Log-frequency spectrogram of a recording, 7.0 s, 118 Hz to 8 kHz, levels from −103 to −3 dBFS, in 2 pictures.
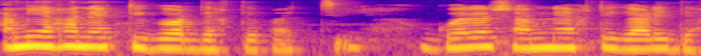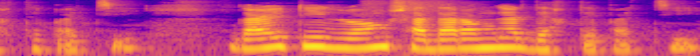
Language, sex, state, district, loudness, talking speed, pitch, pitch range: Bengali, female, Assam, Hailakandi, -16 LUFS, 155 wpm, 225 Hz, 205-240 Hz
